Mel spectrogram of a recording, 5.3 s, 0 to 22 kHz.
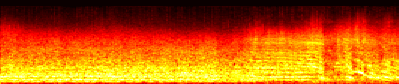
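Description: NASCAR Busch Grand National race cars roaring past at Atlanta in 1997, a dense, loud wall of engine noise from the field going by, swelling near the end, with no talk.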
